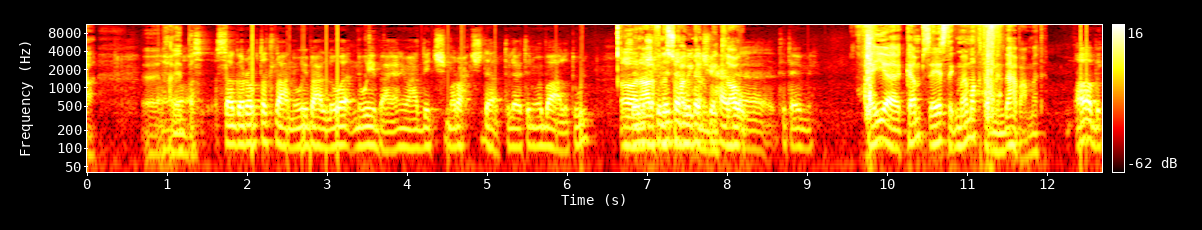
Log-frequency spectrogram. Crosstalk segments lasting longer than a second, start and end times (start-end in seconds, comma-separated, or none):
6.7-8.3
